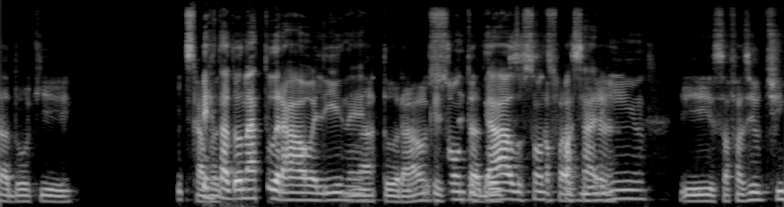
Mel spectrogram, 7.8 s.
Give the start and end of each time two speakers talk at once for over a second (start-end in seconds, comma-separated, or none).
3.4-6.2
